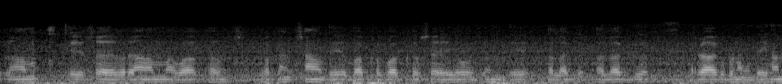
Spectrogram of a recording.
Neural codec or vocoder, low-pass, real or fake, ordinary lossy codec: none; none; real; none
